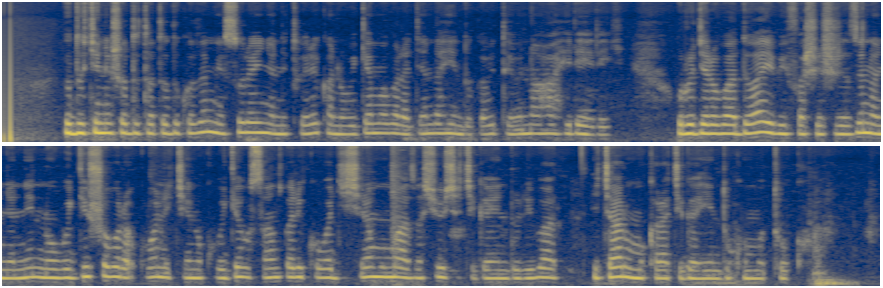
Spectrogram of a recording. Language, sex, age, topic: Kinyarwanda, female, 18-24, education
